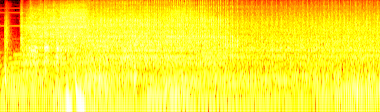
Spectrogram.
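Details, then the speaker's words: Vauxhall Corsa C just after a spark plug change, start-up test: quick crank, catches straight away and settles into a steady, even idle with no misfire, music underneath; started fine, normal start and idle. "Okay, so it started fine, everything's fine"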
